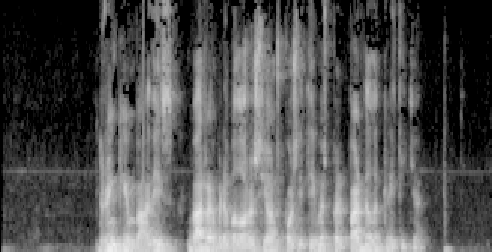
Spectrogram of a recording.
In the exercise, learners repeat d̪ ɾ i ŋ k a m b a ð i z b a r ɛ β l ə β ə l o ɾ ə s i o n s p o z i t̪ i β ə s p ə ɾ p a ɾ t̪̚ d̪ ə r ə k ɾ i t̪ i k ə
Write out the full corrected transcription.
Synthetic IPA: d̪ ɾ i ŋ k i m b a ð i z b a r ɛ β ɾ ə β ə l o ɾ ə s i o n s p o z i t̪ i β ə s p ə ɾ p a ɾ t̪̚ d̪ ə l ə k ɾ i t̪ i k ə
